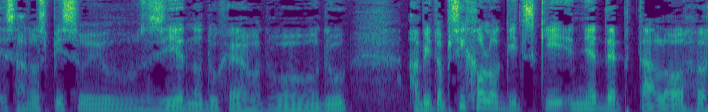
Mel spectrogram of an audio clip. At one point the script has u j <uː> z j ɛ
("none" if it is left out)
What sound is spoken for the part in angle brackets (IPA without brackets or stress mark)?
uː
